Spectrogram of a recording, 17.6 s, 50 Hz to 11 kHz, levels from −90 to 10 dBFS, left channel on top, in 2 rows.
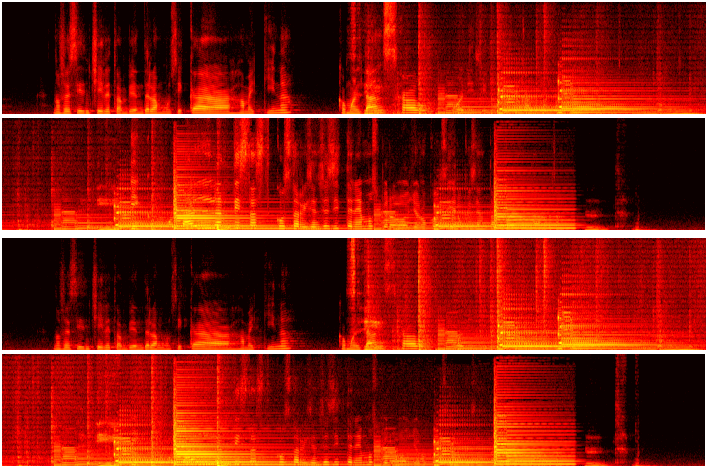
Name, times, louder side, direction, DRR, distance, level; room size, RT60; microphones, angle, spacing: voice 1, 0.7-3.6 4.2-5.3 5.6-7.4 10.4-15.8, left 3 dB, 45° left, 12 dB, 1.2 m, -31 dB
sound 1, 4.5-11.7, right 2 dB, 55° right, 3.4 m, -33 dB
sound 2, 5.5-8.5 9.5-13.1 13.4-16.0, right 3 dB, 20° right, 1.2 m, -24 dB
voice 2, 7.9-8.7 9.7-10.4 16.1-16.8, right 2 dB, 90° right, 4 dB, 3.4 m, -34 dB
25.5 x 21.0 x 9.7 m, 0.70 s
head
